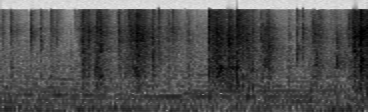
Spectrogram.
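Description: Foil Yu-Gi-Oh booster pack wrapper crinkling and cards being handled, in a few short rustling bursts over quiet background music.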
